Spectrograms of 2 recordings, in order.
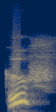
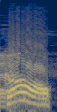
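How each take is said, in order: First: The name is said with a plain oo vowel, no l. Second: The name is said with an l sound before f. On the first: The speaker calls it wrong. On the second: The speaker calls it right.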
